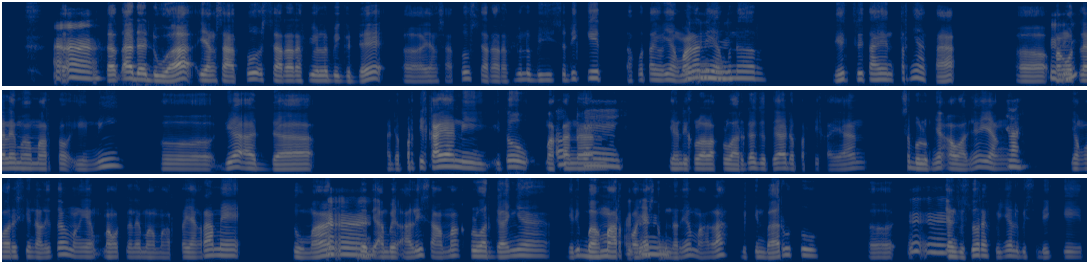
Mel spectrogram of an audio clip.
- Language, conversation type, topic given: Indonesian, podcast, Bagaimana cara kamu menemukan warung lokal favorit saat jalan-jalan?
- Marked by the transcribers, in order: other background noise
